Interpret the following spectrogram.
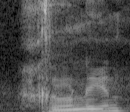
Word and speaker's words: Groningen: If I'm pronouncing that right. I loved it. How do you say what province? Oof. What did you say? Where did you work? Groningen. Yeah, now you're doing it right.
